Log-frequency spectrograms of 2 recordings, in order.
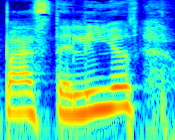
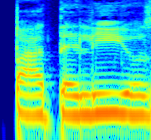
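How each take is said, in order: First: The S before the T is pronounced. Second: The S before the T is dropped. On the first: This is the speaker's own way of saying it. "am I supposed to say pastelillos" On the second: This is how the other person says it. "patelillos like you say it"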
